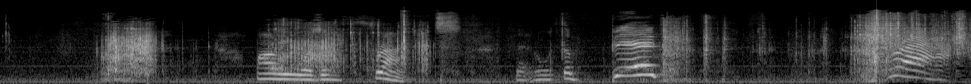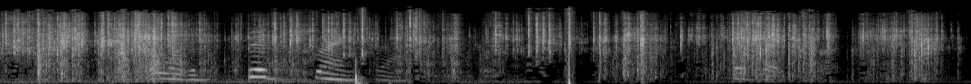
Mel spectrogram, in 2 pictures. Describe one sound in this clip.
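A young child talks excitedly close by.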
